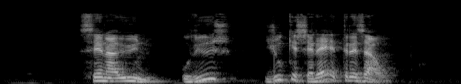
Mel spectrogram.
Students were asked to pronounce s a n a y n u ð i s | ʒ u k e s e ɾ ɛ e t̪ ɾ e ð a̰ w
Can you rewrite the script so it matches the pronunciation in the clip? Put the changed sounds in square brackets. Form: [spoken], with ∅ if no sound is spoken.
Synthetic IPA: s [e] n a y n u ð [y] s | ʒ u k e s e ɾ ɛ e t̪ ɾ e [z] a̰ w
